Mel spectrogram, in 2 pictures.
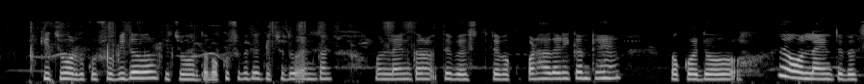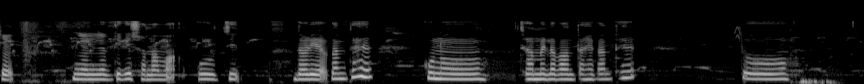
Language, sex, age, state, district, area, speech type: Santali, female, 18-30, West Bengal, Malda, rural, spontaneous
